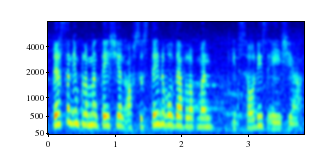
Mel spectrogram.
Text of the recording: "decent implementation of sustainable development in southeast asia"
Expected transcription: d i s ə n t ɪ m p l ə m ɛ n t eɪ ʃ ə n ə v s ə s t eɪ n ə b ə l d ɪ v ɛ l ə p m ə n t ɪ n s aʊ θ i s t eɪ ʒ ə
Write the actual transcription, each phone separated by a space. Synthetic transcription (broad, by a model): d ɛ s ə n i m p l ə m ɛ n t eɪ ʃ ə n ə f s ə s t eɪ n ə b ə l d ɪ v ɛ l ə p m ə n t ɪ n s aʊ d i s eɪ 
